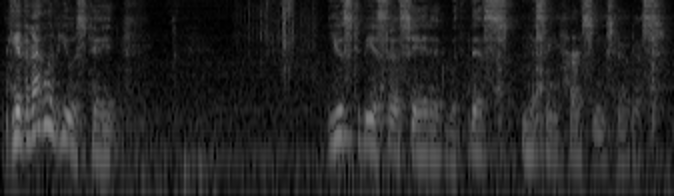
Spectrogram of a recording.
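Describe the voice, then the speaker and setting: A man's voice: medium pitch, big pitch swings, measured pace. Man, mid-range voice, casual let's play commentary, wry humor, game ambience and noticeable background noise. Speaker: gaming video host.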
